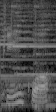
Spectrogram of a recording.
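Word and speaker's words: 苹果: manzana esto es porque en chino la palabra manzana se dice PINGGUO y la palabra paz en chino se dice PING como pueden ver la fonética es la misma entonces es un juego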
